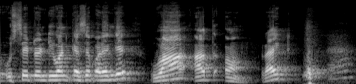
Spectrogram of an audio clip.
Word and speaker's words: vingt: तो यहाँ एक गौर करने की बात यह है कि जब यदि हम 20 सीख लेते हैं, जिसको VINGT फ्रेंच में स्पेलिंग है, उच्चारण वहाँ बोला जाता है, तो उससे क्या होता है 20 और 30 यहाँ सीख लिए।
